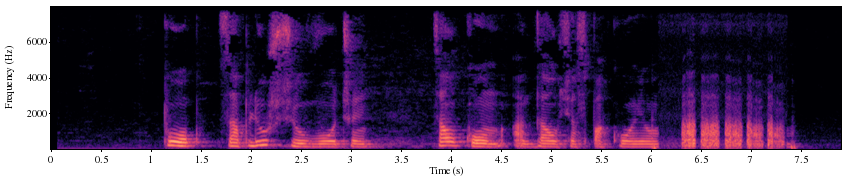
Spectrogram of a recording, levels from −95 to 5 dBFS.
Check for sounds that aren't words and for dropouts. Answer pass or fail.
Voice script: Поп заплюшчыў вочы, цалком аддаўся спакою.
fail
